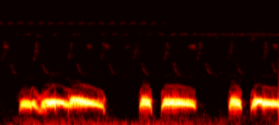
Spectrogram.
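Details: Close, loud spotted dove coos at a roadside in Gia Lai, Vietnam, where a decoy meets a wild bird: a long rolling coo, then two short-long pairs, rough and low-pitched.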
